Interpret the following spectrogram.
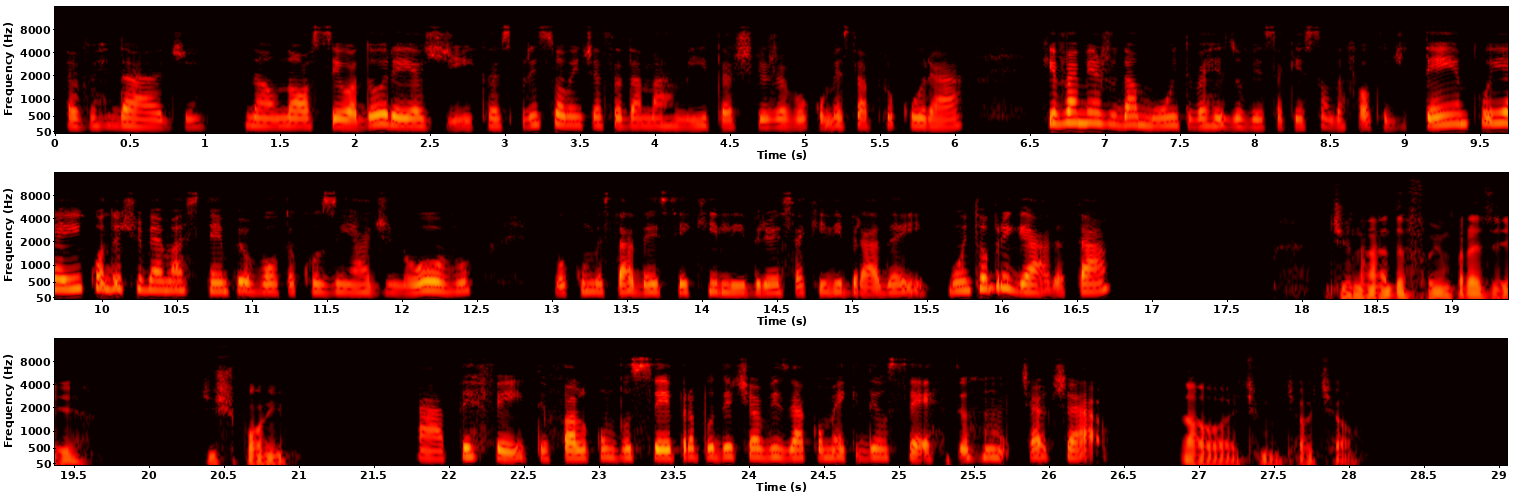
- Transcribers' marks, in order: chuckle
- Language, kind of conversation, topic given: Portuguese, advice, Por que me falta tempo para fazer refeições regulares e saudáveis?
